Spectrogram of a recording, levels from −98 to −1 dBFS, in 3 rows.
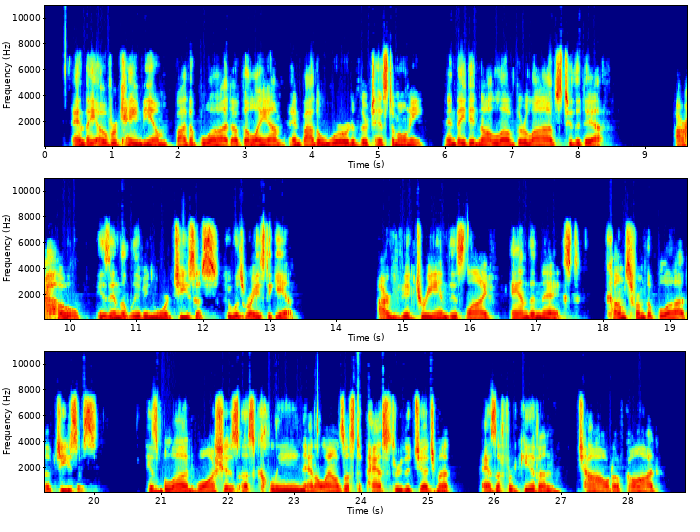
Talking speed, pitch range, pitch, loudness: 150 wpm, 85-125 Hz, 105 Hz, -12 LUFS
